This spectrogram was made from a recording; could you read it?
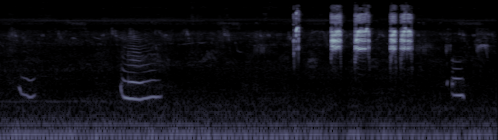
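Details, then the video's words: Black francolin calling in a village setting. A burst of loud, harsh, grating notes comes in quick succession, preceded by a few lower tonal squawks and followed by one more, over a steady low hum. "Kala Teetar ki Bolai"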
